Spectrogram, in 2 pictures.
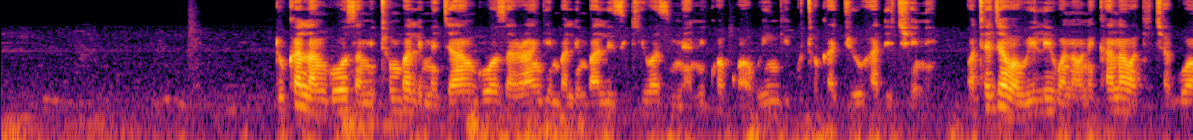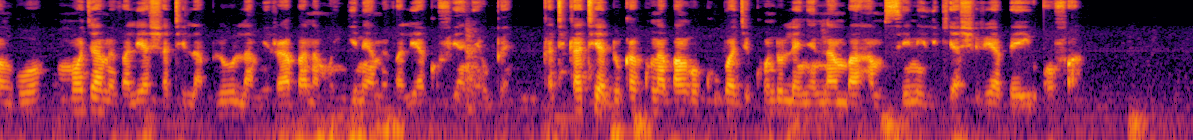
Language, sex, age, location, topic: Swahili, male, 18-24, Nairobi, finance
